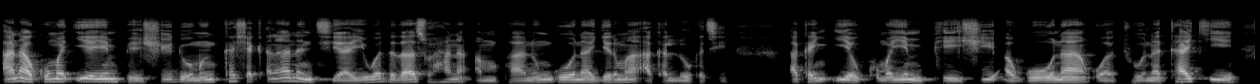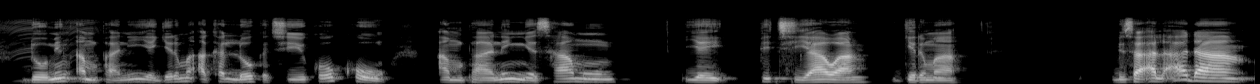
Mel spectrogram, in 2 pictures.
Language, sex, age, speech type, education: Hausa, male, 15-29, spontaneous, tertiary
